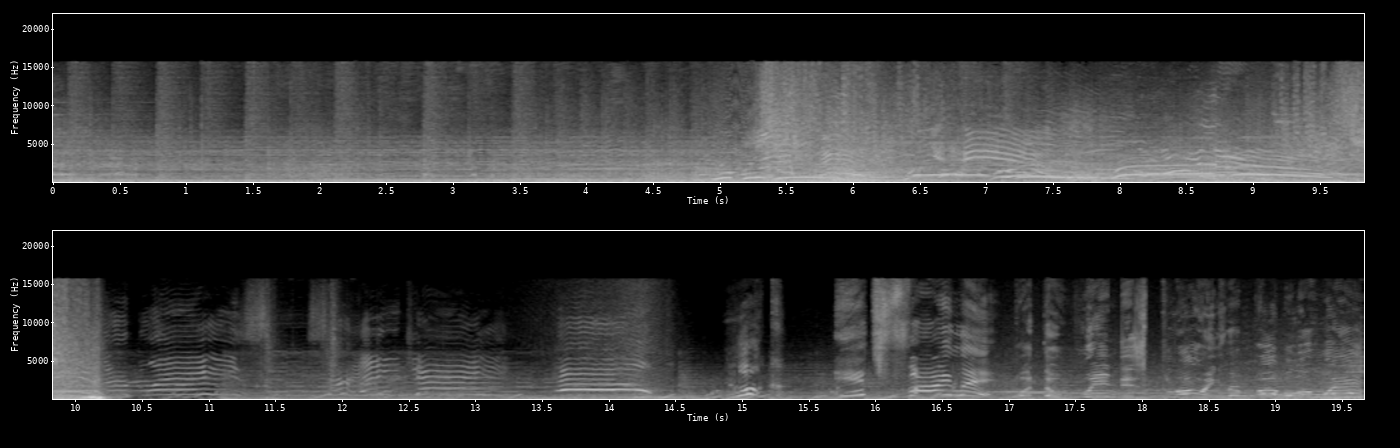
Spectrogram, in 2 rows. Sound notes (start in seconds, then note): 4.8 cheering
